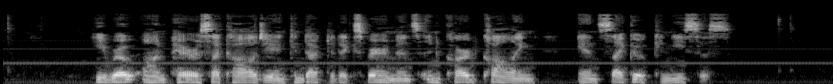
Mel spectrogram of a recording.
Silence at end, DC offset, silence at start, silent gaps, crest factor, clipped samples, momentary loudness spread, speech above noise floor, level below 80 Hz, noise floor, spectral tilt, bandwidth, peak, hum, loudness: 1.05 s; under 0.1%; 0.95 s; none; 18 dB; under 0.1%; 11 LU; 35 dB; -42 dBFS; -52 dBFS; -3 dB/octave; 11.5 kHz; 0 dBFS; none; -17 LUFS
